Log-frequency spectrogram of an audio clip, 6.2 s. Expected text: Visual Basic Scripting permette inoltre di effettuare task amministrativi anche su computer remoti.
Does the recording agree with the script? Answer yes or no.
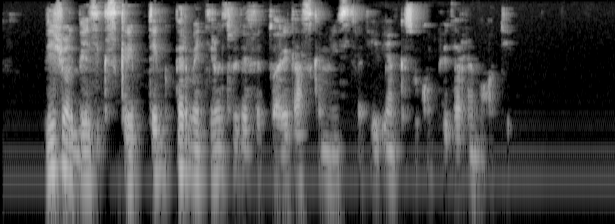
yes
